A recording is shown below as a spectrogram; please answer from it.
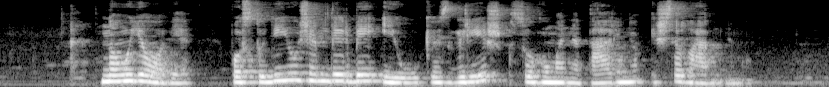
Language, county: Lithuanian, Šiauliai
